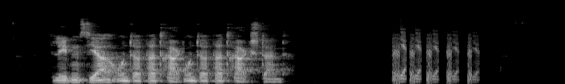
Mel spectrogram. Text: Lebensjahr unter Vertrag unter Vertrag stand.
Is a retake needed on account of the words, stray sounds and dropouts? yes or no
yes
